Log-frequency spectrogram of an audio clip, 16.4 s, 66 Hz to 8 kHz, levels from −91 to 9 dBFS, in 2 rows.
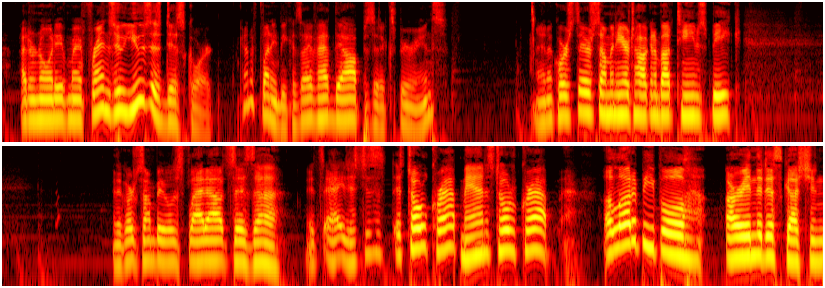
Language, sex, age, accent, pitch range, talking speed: English, male, 30-49, American, 145-185 Hz, 205 wpm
